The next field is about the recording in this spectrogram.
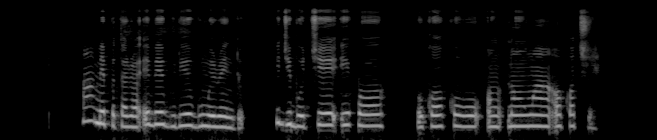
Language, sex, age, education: Igbo, female, 30-45, tertiary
